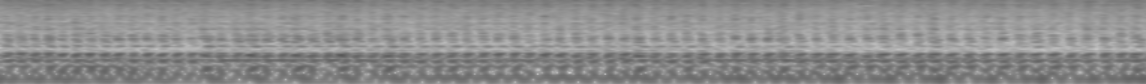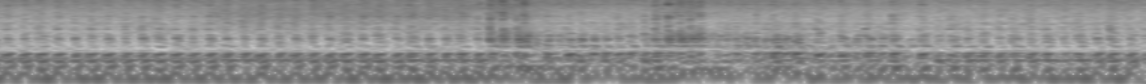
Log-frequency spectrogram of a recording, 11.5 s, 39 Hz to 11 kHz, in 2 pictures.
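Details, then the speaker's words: 1970 Honda CL350 twin, sitting 42 years, first run on a temporary fuel line into the carbs with choke on: steady clattery running, but the idle hangs high after each blip; suspected vacuum leak or sticking throttle cable. "either we have a vacuum leak or the throttle cable sticking when you go to Revit kind of hangs the idle kind of hangs"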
